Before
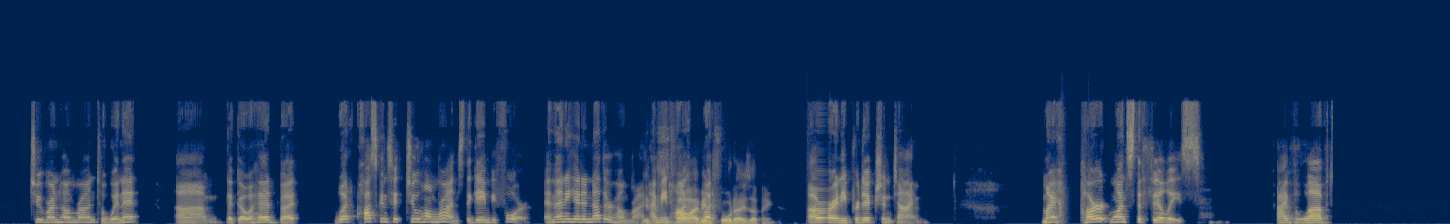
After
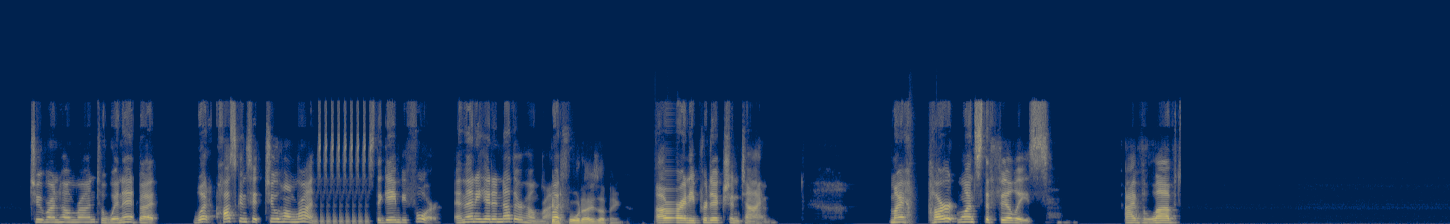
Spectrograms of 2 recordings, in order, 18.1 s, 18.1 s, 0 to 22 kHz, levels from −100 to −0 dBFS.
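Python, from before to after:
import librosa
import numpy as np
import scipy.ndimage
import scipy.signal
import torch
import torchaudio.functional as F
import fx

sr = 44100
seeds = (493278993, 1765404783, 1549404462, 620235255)

y = fx.edit(x, sr, fx.cut(start_s=1.67, length_s=1.76),
    fx.stutter(start_s=5.69, slice_s=0.08, count=9),
    fx.cut(start_s=8.03, length_s=0.78), tone=tone)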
